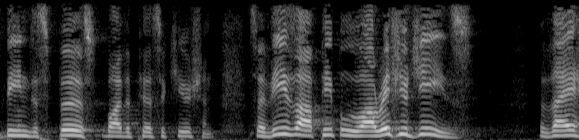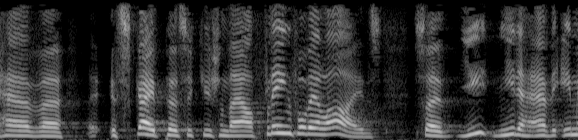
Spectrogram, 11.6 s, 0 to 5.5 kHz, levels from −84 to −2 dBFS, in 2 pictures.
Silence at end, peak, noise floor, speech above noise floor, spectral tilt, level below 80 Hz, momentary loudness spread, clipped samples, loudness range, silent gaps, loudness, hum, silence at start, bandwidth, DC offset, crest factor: 0 s; -10 dBFS; -68 dBFS; 39 dB; -6 dB/octave; -62 dBFS; 15 LU; under 0.1%; 2 LU; none; -29 LUFS; none; 0 s; 5.4 kHz; under 0.1%; 18 dB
